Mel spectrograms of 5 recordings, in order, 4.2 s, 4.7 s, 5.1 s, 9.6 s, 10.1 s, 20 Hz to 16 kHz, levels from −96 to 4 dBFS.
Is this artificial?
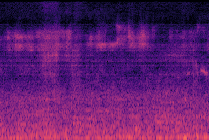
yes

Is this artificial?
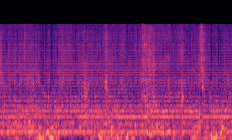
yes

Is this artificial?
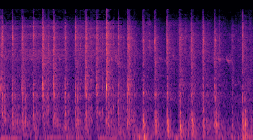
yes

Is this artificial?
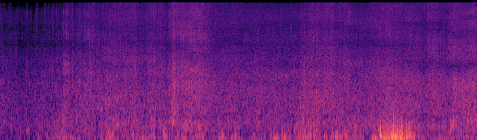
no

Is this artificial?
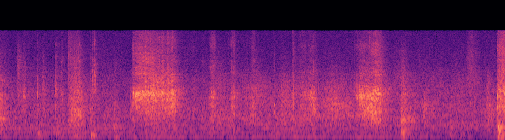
no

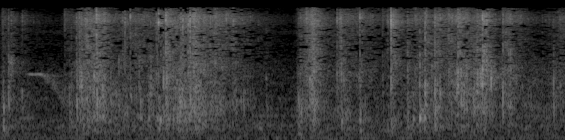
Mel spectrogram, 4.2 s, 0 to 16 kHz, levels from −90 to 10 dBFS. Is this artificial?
no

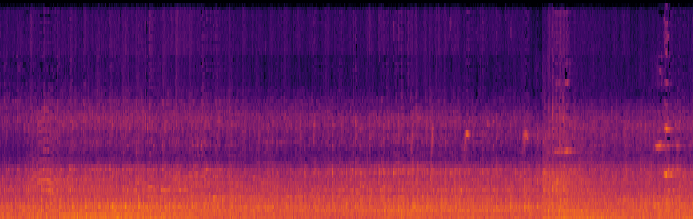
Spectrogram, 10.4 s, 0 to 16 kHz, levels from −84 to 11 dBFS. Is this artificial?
no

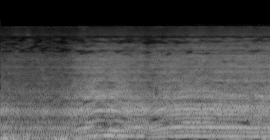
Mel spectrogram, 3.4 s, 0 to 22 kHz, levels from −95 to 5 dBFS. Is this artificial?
yes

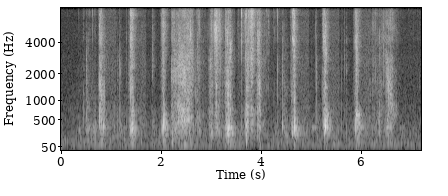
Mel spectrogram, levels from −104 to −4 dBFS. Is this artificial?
no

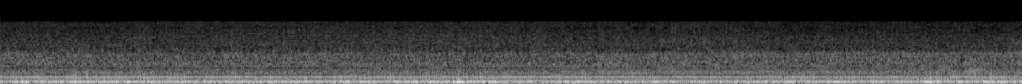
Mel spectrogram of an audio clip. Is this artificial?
yes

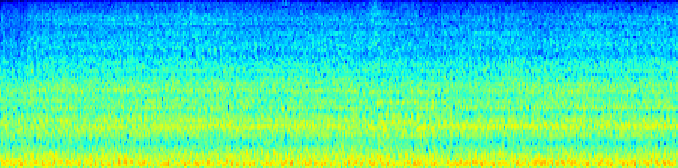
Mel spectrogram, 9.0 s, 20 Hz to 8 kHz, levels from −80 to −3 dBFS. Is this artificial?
yes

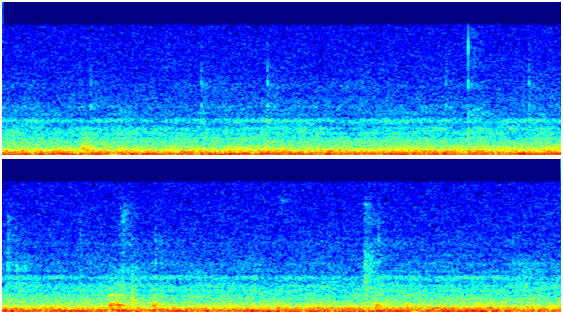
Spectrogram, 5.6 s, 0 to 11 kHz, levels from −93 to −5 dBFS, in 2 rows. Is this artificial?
no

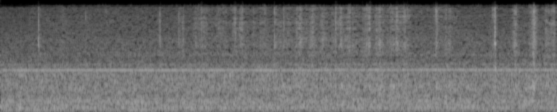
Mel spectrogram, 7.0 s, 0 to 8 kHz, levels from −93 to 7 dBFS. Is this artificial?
no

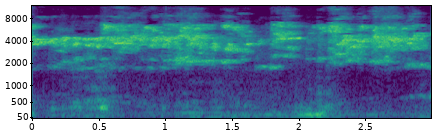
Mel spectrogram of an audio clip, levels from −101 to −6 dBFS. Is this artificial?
yes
